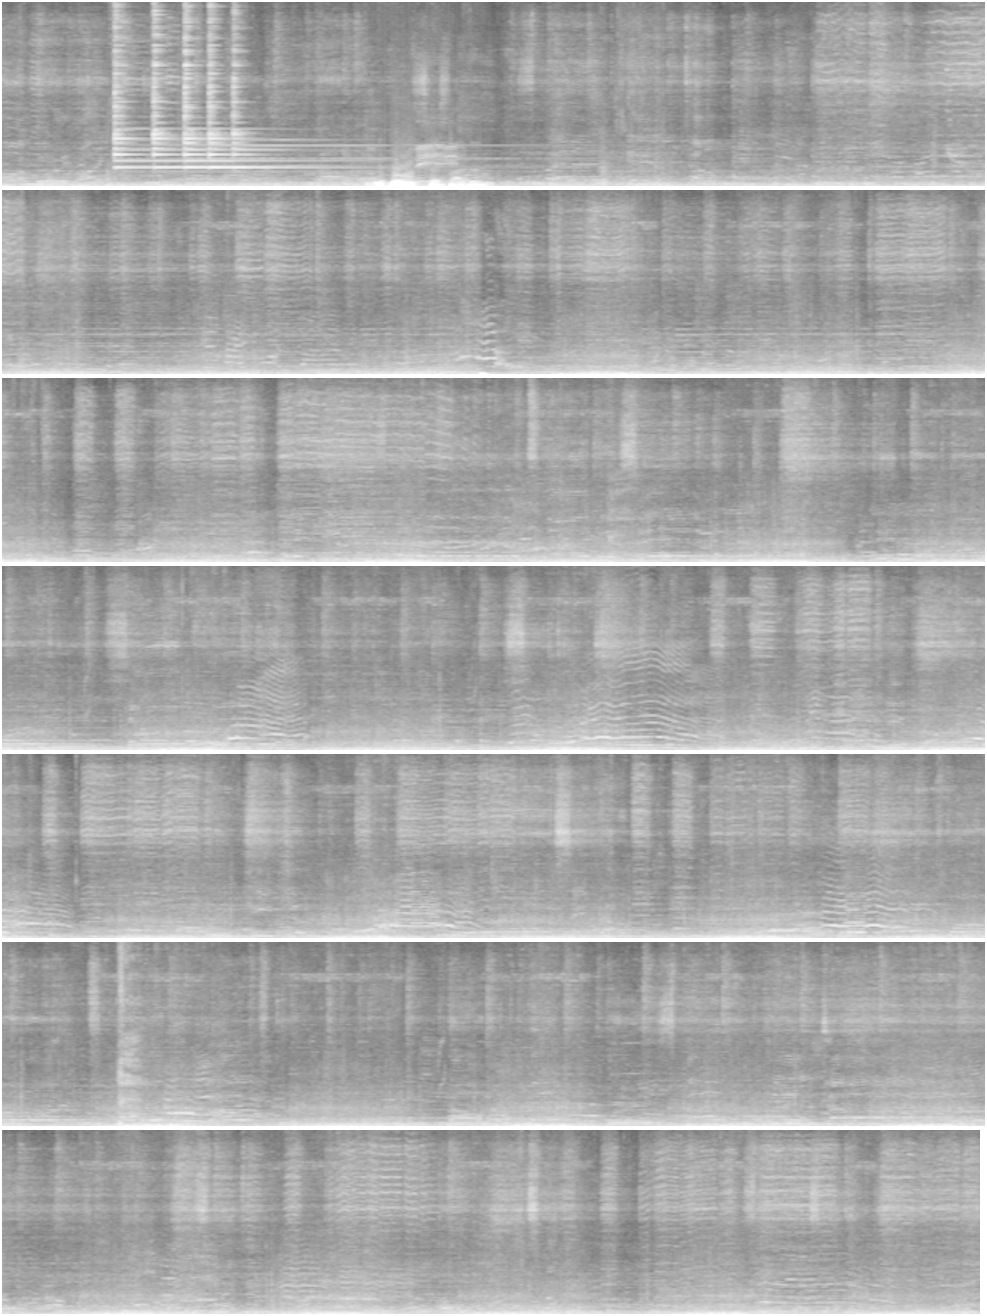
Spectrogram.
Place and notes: "schiffsschaukel" on a small christmas market nearby the street. the music and the sound of the machine
soundmap nrw - social ambiences and topographic field recordings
